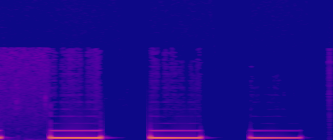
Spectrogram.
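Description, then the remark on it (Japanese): A telephone busy signal as an on-duty nurse's call to Mr. Tamura fails to connect: three even, steady tones, each about half a second long and evenly spaced by pauses of similar length, sounding clearly and alone with no voices. “決められた時間になったので当直看護師はいつものように電話連絡しましたところがなぜか電話が話中でつながりません”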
